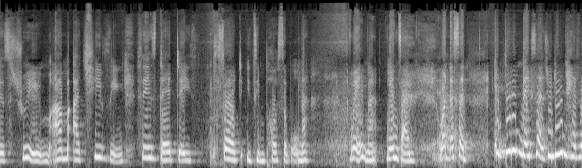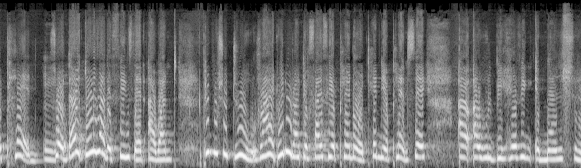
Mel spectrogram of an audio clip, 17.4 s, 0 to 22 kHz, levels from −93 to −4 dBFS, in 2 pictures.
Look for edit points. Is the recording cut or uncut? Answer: cut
